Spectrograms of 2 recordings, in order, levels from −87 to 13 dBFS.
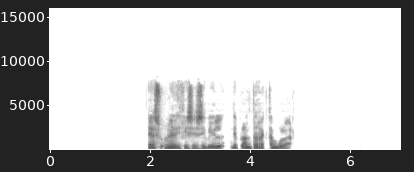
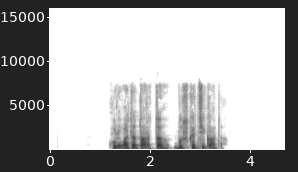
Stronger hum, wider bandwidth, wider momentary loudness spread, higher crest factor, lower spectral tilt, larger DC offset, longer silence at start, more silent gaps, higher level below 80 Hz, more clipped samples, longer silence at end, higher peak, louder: neither; about the same, 8.2 kHz vs 8 kHz; about the same, 8 LU vs 8 LU; about the same, 18 dB vs 20 dB; second, -4 dB/octave vs -6.5 dB/octave; neither; first, 1.95 s vs 1.25 s; first, 3.52-3.58 s vs none; second, -68 dBFS vs -56 dBFS; neither; first, 2.2 s vs 1.3 s; second, -14 dBFS vs 0 dBFS; second, -28 LUFS vs -17 LUFS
